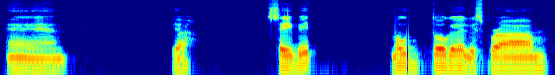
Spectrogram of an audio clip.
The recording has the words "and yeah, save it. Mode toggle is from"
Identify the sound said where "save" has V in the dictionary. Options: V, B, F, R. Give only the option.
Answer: B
